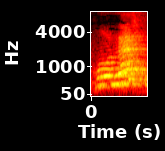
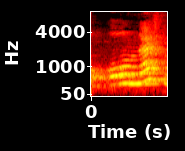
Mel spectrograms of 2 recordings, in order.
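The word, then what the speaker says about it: honest: अब ये देखिए, होनेस्ट नहीं बोलेंगे, हम इसको ओनेस्ट बोलेंगे, ओ की आवाज आएगी, ओनेस्ट।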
